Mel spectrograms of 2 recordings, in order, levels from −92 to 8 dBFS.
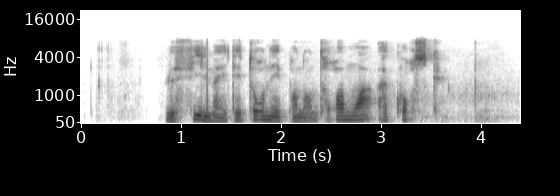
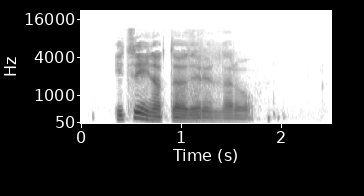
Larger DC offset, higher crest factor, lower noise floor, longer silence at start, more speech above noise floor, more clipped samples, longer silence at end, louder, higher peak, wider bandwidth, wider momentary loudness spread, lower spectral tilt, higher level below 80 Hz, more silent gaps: neither; about the same, 20 dB vs 20 dB; second, -67 dBFS vs -72 dBFS; first, 0.85 s vs 0.35 s; about the same, 42 dB vs 42 dB; neither; about the same, 0.8 s vs 0.8 s; first, -25 LUFS vs -31 LUFS; first, -6 dBFS vs -14 dBFS; second, 8.2 kHz vs 11.5 kHz; second, 7 LU vs 14 LU; about the same, -5 dB/octave vs -5 dB/octave; first, -60 dBFS vs -74 dBFS; neither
